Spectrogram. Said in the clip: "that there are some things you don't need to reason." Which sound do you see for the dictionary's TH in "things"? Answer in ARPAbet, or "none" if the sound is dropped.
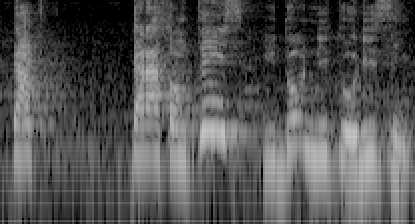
T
